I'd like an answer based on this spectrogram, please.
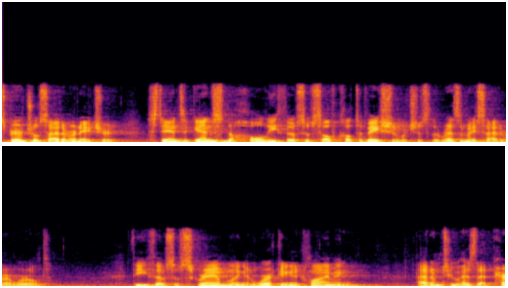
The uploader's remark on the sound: This talk, recorded last summer at the Aspen Ideas Festival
